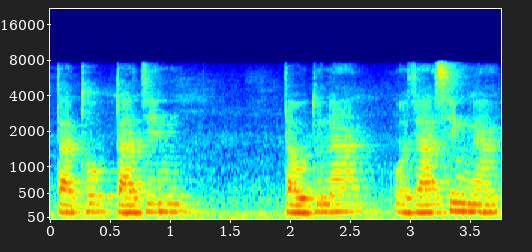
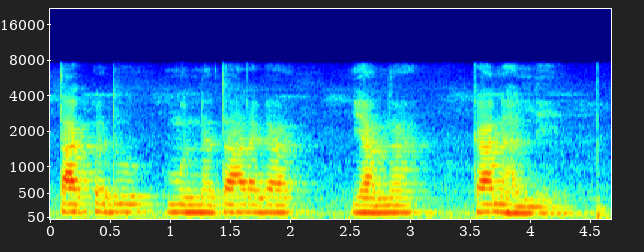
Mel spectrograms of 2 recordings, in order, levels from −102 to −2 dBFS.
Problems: background sounds at intervals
